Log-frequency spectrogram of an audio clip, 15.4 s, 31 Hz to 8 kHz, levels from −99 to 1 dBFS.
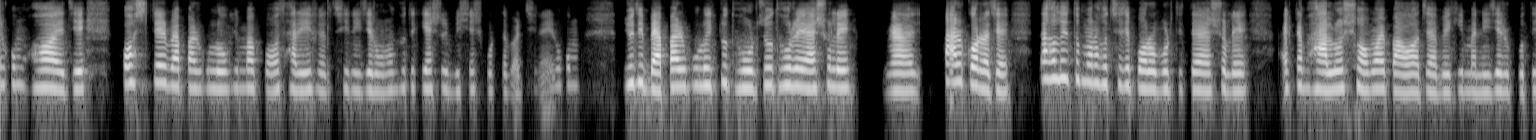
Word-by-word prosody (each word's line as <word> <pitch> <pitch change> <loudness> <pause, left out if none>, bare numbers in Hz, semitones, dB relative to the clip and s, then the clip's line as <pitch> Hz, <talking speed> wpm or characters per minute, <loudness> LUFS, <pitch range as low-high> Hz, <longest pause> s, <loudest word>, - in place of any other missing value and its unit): এরকম 275 0 -9
হয় 245 -1 +5
যে 235 - +2 0.4
কষ্টের 295 0 +1
ব্যাপারগুলো 245 -2 -1
কিংবা 245 0 -3
পথ 220 +1 -4
হারিয়ে 230 0 -3
ফেলছি 215 +2 -14
নিজের 220 +1 -5
অনুভূতিকে 240 +3 -13
আসলে 235 0 -12
বিশ্বাস 230 +1 -15
করতে 220 -1 -17
পারছি - - -18
না। - - -23
এরকম 270 +1 -16 0.5
যদি 295 +1 +2
ব্যাপারগুলো 255 +4 +5
একটু 300 +4 -8
ধৈর্য 245 0 0 0.2
ধরে 265 -1 +3
আসলে 250 +1 +1 0.5
অ্যা 220 0 +5 0.4
পার 315 - +7
করা 245 -4 +7
যায় 210 -1 0 0.3
তাহলে 355 +1 +4
তো - - -1
মনে 300 -1 +2
হচ্ছে 280 -1 -5
যে - - +1
পরবর্তীতে 235 -1 0
আসলে 220 -1 -5 0.5
একটা 265 +3 -4
ভালো 230 0 +6 0.2
সময় 235 0 +2
পাওয়া 210 0 +3
যাবে 210 0 -3
কিংবা 215 -2 -9
নিজের 215 +1 -4
প্রতি 215 +1 -11
240 Hz, 165 wpm, -22 LUFS, 225-265 Hz, 0.5 s, পার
